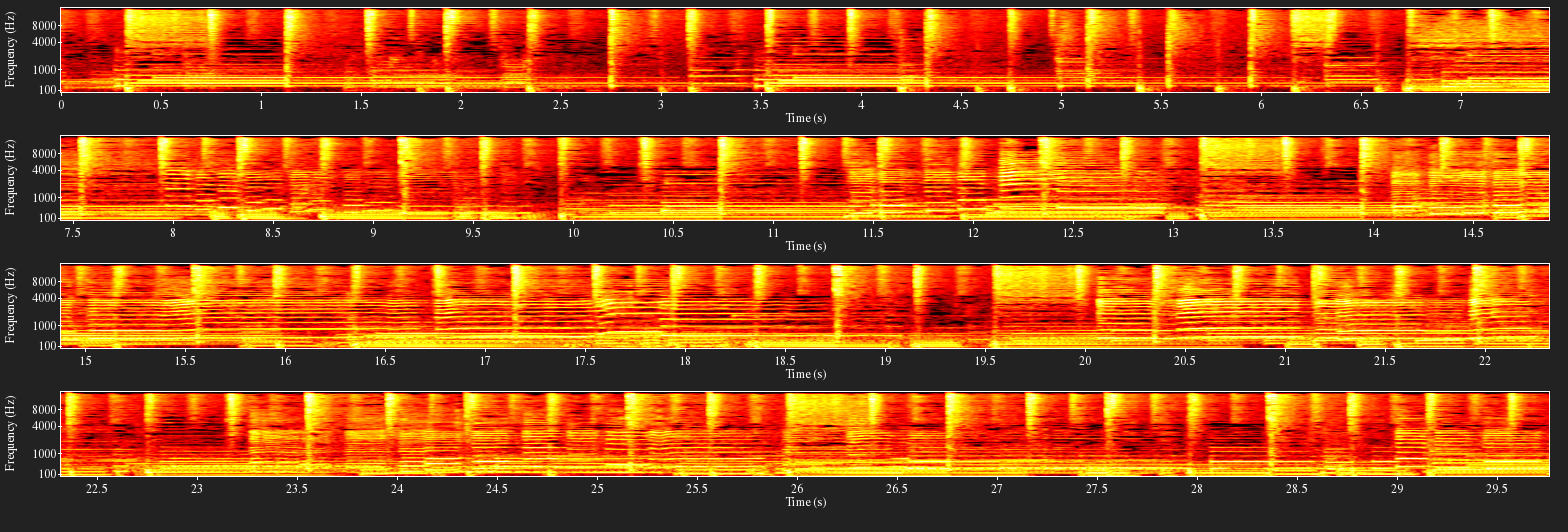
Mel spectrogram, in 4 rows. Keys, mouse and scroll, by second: 0.0 space, 0.7-2.4 drag, 2.9 space, 3.5 middle click, 4.2-4.7 scroll down 2, 4.7-5.8 middle drag, 5.8-6.8 scroll up 3, 6.8-7.2 scroll down 2, 7.2-8.7 middle drag, 8.7 space, 9.1 click, 9.9 space, 11.3 click, 11.7-15.9 shift+middle drag, 15.9 space, 16.7-19.2 drag, 19.2 shift+d, 21.3-23.4 drag, 24.3-27.4 drag, 28.0-29.5 drag, 29.5 space.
